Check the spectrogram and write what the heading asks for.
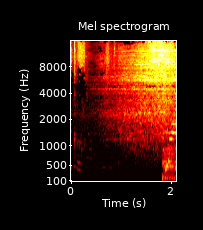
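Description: A song intro: a spoken voice tag trails off, then a hissing noise sweep swells steadily louder for about a second and a half, and guitar music comes in near the end.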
